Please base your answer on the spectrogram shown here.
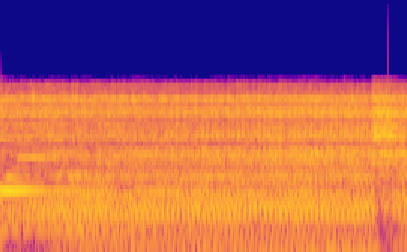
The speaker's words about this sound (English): The accelerator's down to the floor. Faster.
